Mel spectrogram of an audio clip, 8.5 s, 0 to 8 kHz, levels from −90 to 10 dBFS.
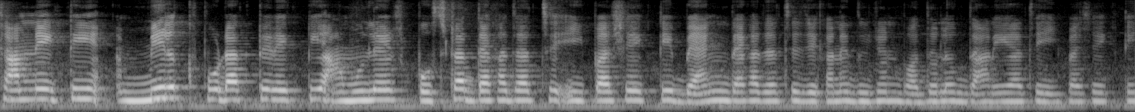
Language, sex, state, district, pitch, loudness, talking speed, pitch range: Bengali, female, West Bengal, Purulia, 210 Hz, -18 LUFS, 160 wpm, 195-225 Hz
